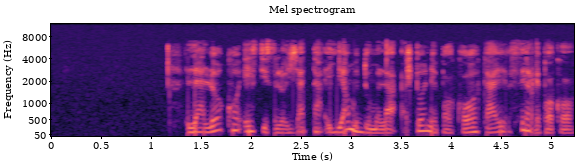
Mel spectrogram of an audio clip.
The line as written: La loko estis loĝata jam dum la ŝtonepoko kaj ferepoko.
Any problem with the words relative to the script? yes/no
no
